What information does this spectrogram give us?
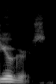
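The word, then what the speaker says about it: Uyghur: on Muslim uh uh I don't even pronounce how to know how to pronounce it the yugar the u y g hu RS I think it's yuger they stir no similar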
